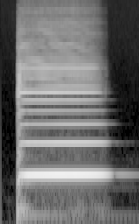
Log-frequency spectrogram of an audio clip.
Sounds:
Bowed string instrument, Musical instrument, Music

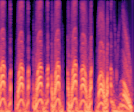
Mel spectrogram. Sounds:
Musical instrument, Scratching (performance technique), Music

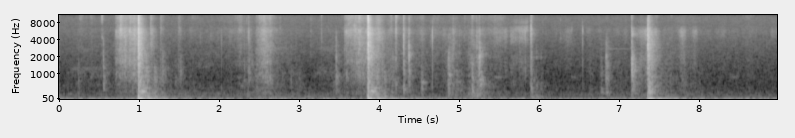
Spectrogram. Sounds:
Door, Domestic sounds

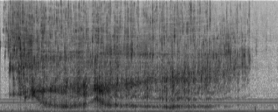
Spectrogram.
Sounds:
Liquid, Fill (with liquid)

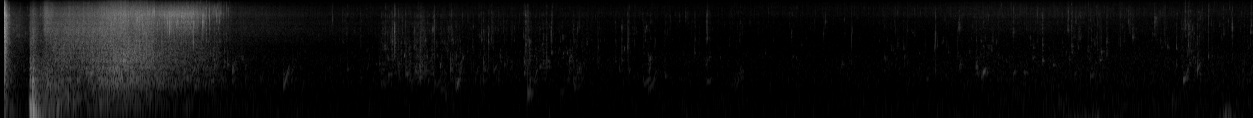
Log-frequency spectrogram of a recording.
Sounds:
Liquid, Splash

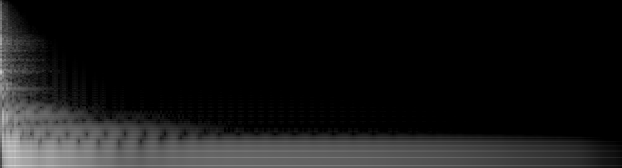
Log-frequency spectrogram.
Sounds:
Bowed string instrument, Music, Musical instrument

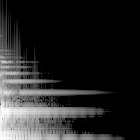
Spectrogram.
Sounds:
Musical instrument, Music, Bowed string instrument

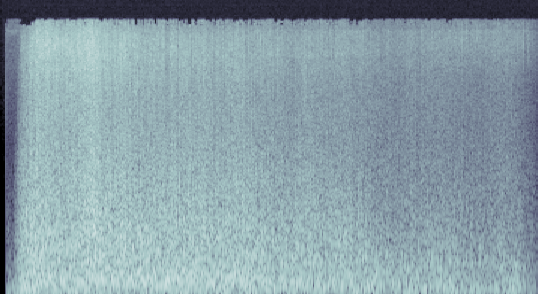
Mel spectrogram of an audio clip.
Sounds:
Fire

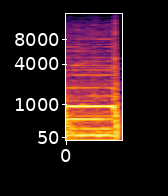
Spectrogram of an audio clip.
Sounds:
Mechanisms, Printer

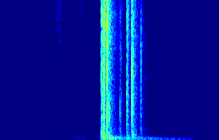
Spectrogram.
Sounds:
Alarm, Telephone

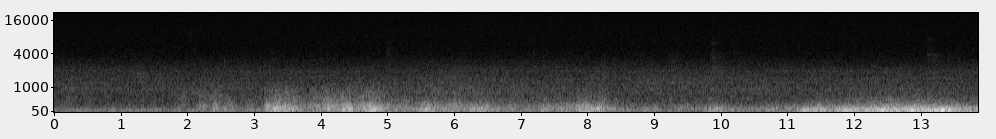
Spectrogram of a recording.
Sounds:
Thunderstorm, Thunder

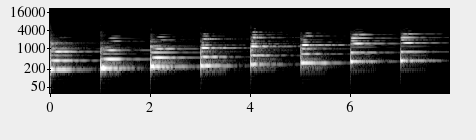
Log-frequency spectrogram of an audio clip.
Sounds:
Music, Musical instrument, Percussion

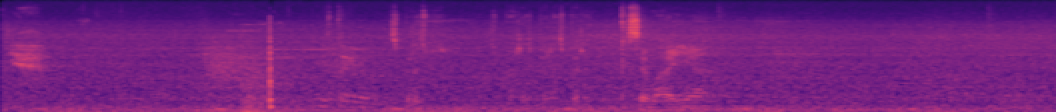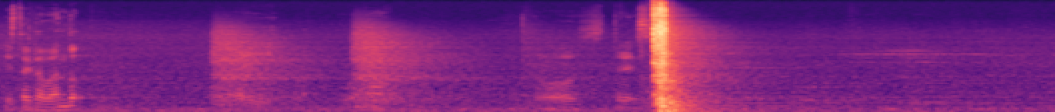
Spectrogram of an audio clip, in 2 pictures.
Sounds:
Vehicle, Motor vehicle (road)

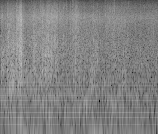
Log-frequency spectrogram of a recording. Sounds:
Water, Ocean, surf

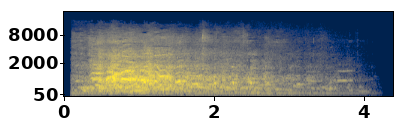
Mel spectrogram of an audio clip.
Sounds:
Human voice, Laughter

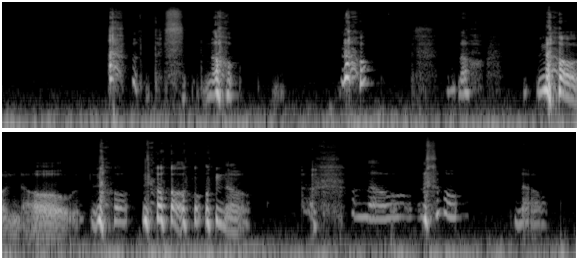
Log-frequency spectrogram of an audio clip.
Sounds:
sobbing, Human voice

